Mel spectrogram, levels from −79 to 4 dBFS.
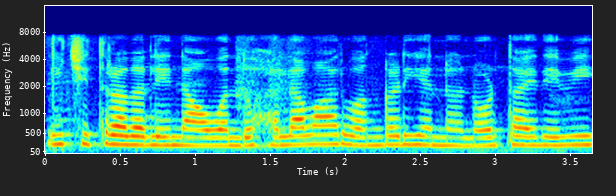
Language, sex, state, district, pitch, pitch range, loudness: Kannada, female, Karnataka, Mysore, 215 Hz, 205-220 Hz, -17 LUFS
